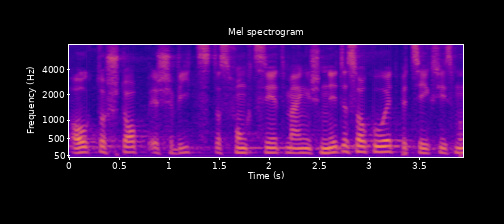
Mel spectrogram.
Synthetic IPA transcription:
ʔɔʊtoʃtɔpɪʃvit͡sd̥ɑsfʊŋkt͡sjoniːtmaŋɪʃnɪdəzoːɡuətb̥et͡siːɪksʋiːsm

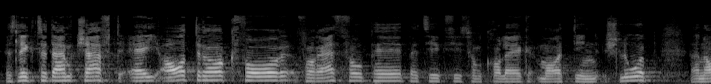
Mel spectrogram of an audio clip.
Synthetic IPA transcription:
əslik̚t̚t͡sudɛmkʃaftaɪʔɑːt̪rɑːɡ̥fɔːɾfɔɾɛsfɔʊpʰeːb̥et͡siːəksʋiːsfɔmkʰɔleːɡ̥mɑrtinʃluəp | ən

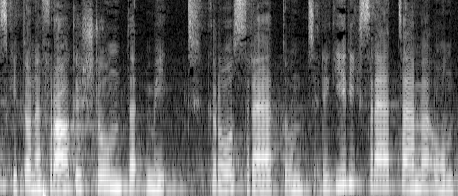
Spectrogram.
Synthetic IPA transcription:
sɡ̥ɪtonəfɾɑːɡəʃtʊnd̪əmɪt | ɡ̥roːsɾaːtʊndɾɛɡ̥iəɾiksraːt̚t͡sæməʔʊnd

